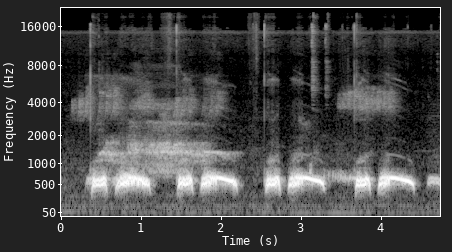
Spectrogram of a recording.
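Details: Spotted dove cooing played to train newly caught birds, steady and loud: deep, mellow coos in pairs, a short note then a longer sustained one, repeated at a regular pace of about one pair per second.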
